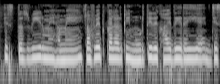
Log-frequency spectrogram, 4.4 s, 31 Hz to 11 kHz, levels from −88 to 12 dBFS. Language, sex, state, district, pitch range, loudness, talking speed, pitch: Bhojpuri, male, Uttar Pradesh, Gorakhpur, 175-190 Hz, -13 LUFS, 190 wpm, 185 Hz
